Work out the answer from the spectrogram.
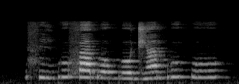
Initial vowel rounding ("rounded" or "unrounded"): unrounded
